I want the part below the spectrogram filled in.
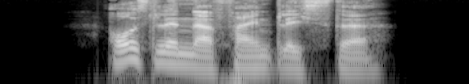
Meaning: inflection of ausländerfeindlich: 1. strong/mixed nominative/accusative feminine singular superlative degree 2. strong nominative/accusative plural superlative degree
- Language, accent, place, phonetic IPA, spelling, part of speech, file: German, Germany, Berlin, [ˈaʊ̯slɛndɐˌfaɪ̯ntlɪçstə], ausländerfeindlichste, adjective, De-ausländerfeindlichste.ogg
